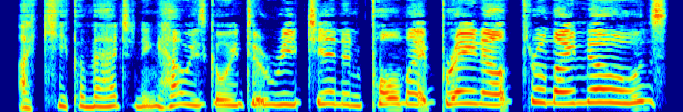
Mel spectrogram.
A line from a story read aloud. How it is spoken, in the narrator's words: Sari wailed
